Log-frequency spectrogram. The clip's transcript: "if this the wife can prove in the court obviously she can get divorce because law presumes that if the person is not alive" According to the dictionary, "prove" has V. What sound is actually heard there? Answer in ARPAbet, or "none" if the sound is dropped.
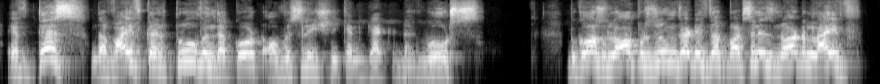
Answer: V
